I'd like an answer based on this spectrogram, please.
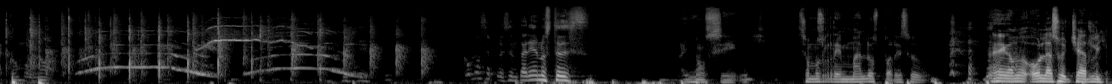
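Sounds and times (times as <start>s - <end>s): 
small group clapping: 0.0s - 4.4s
people whooping and cheering: 0.7s - 3.7s
speech: 5.1s - 6.0s, 6.9s - 11.1s.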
